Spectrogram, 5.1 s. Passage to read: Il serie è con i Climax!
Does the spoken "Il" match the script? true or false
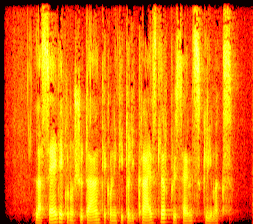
false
